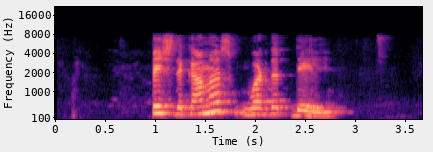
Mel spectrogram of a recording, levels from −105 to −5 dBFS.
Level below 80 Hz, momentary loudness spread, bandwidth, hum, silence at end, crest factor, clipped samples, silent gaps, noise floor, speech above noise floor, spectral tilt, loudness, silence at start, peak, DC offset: -68 dBFS; 10 LU; 8.2 kHz; none; 0.8 s; 20 dB; under 0.1%; none; -71 dBFS; 48 dB; -4.5 dB/octave; -23 LUFS; 1 s; -4 dBFS; under 0.1%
